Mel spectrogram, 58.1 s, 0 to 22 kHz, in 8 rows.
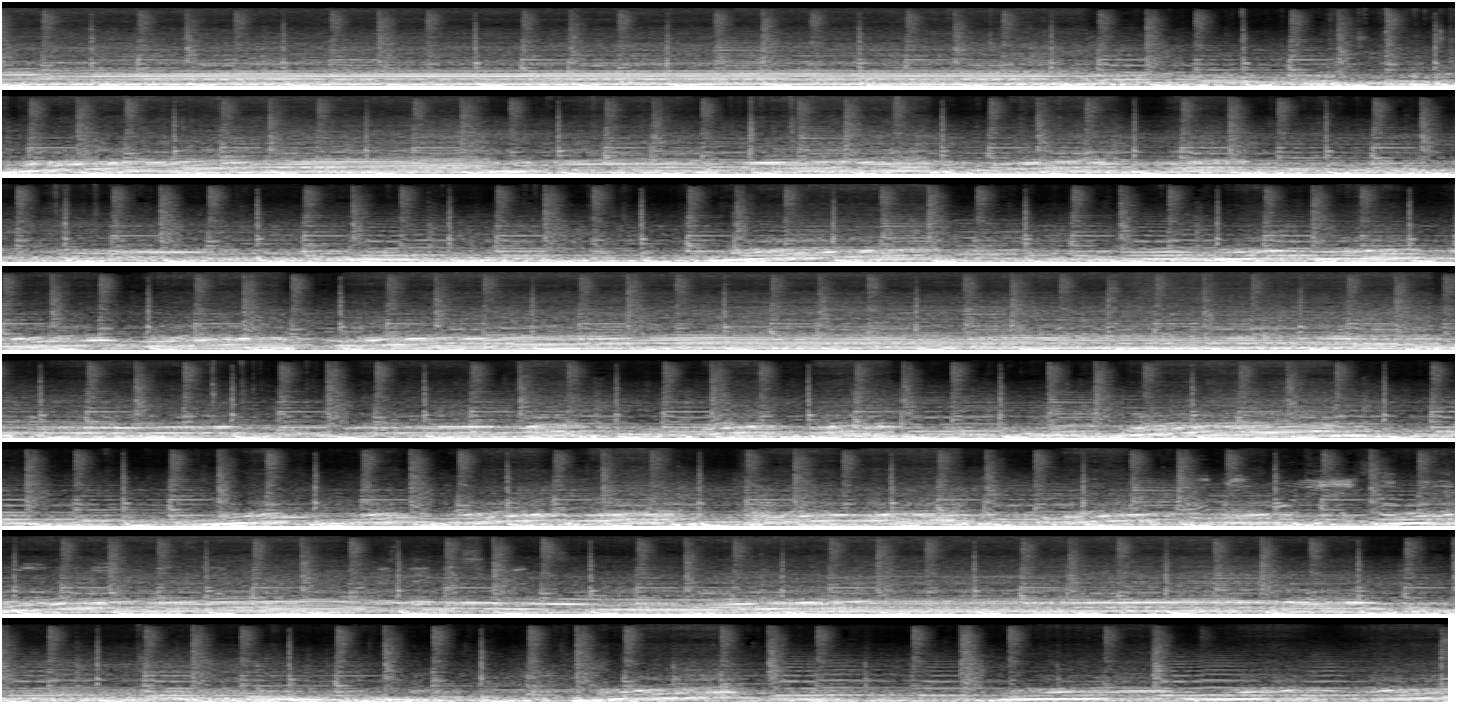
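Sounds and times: car engines revving: 0:00.0 - 0:58.0.

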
